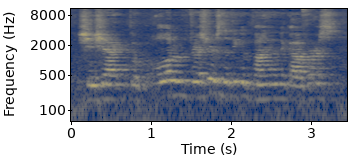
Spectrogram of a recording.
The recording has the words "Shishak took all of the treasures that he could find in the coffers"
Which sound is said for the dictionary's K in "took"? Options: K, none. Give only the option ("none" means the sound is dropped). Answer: none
